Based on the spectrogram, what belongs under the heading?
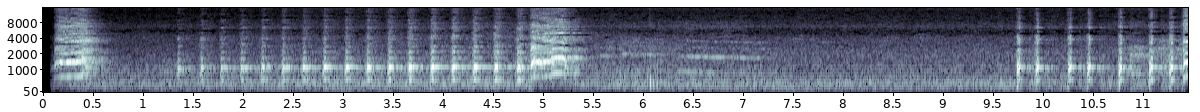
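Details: Egg-laying hen clucking on a sofa: a rapid run of sharp, evenly spaced clucks for about four seconds, each with a bright tonal ring, then a quiet pause with faint squeaks before another quick burst of clucks.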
